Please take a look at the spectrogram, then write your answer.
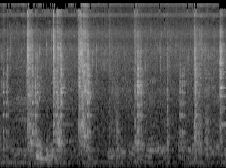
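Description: Vegetable pieces for bitter gourd curry sizzle in a pan while being stirred, with bursts of scraping and frying noise rising and falling at irregular intervals.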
